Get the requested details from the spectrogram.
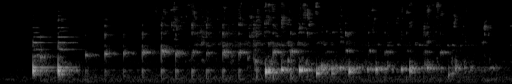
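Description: A bottle of Bordeaux wine is opened and poured: a sharp clink at the start, then a steady run of quick glugging pulses over a ringing tone that rises as the glass fills, with no talking.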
